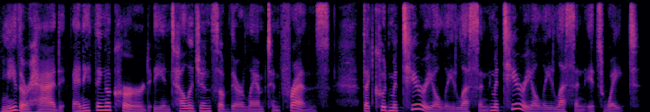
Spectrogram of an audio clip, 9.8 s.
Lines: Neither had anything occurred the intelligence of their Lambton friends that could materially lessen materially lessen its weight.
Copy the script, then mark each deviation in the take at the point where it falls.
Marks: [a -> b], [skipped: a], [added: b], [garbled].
Neither had anything occurred the intelligence of their Lambton friends that could materially lessen materially lessen its weight.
